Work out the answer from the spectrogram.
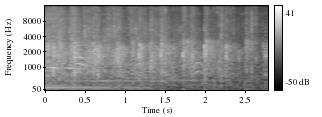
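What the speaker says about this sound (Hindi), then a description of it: "पहले तो काशू के लिए तालियां बजाइए" A television morning show's studio audience applauds in a dense, steady burst of clapping that lasts nearly three seconds. A host's voice carries through the applause.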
